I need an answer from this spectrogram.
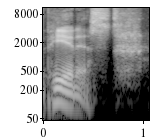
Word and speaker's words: pianist: The Pianist, 2002, The Pianist. Pianist. Um I said pianist. It's a three-syllable word, pianist. No, I only heard penis.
